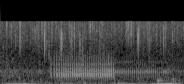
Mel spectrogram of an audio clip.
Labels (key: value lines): label: biophony, croak
recorder: SoundTrap 500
